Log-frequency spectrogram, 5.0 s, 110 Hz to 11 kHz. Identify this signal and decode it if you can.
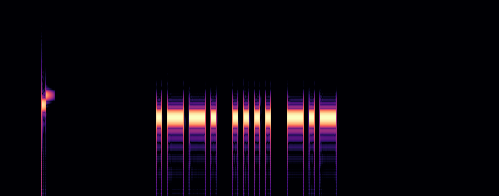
Morse code, heard as a keyed tone, about 21 wpm, 700 Hz. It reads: PHK
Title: USA Call Sign Postfixes - 3 Letters 22wpm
